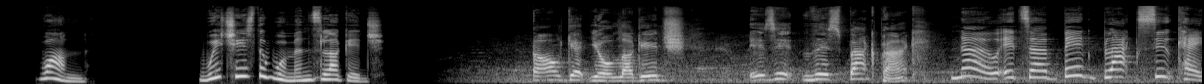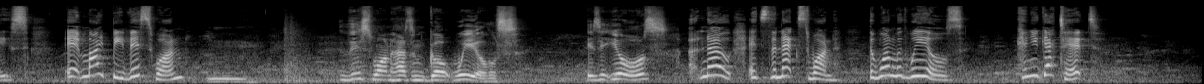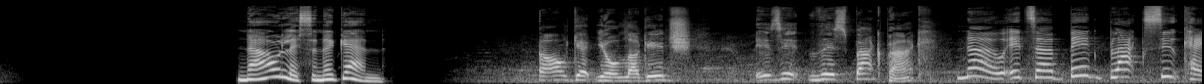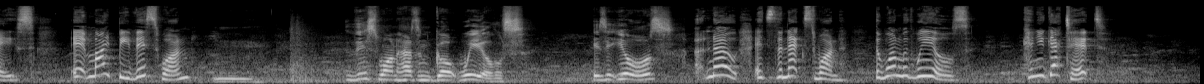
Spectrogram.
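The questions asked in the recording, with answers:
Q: Which is the woman's luggage?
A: The big black suitcase with wheels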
